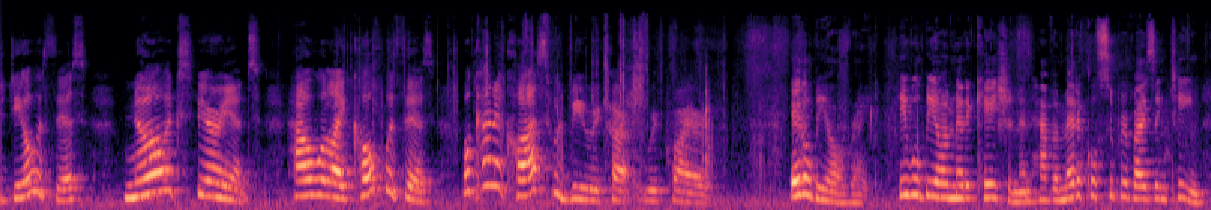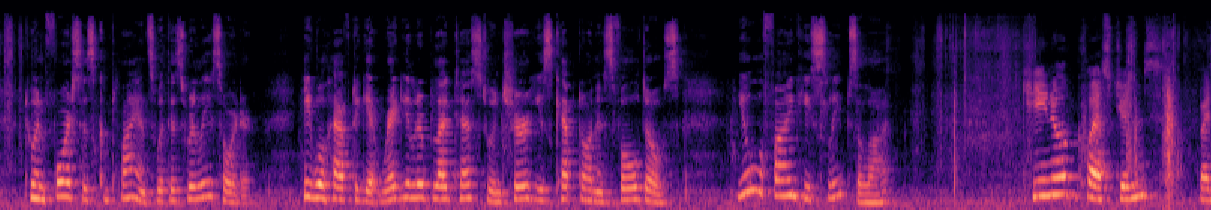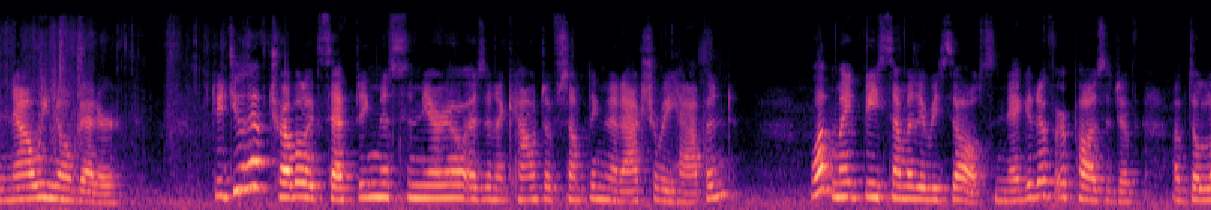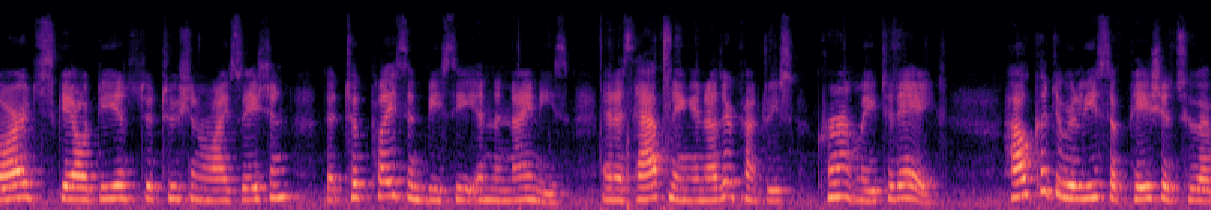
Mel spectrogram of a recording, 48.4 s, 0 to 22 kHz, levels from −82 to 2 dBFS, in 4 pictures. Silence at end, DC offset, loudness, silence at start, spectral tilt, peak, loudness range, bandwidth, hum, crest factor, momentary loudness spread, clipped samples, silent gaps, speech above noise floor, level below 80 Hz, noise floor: 0 s; under 0.1%; -20 LUFS; 0 s; -5.5 dB/octave; 0 dBFS; 6 LU; 16.5 kHz; none; 20 dB; 13 LU; under 0.1%; none; 22 dB; -48 dBFS; -41 dBFS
